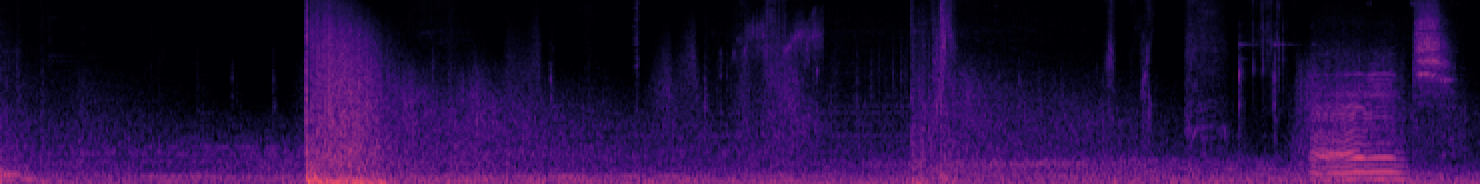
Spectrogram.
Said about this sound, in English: New turrets are really doing a lot of work for us. Keeping the zombies at bay.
